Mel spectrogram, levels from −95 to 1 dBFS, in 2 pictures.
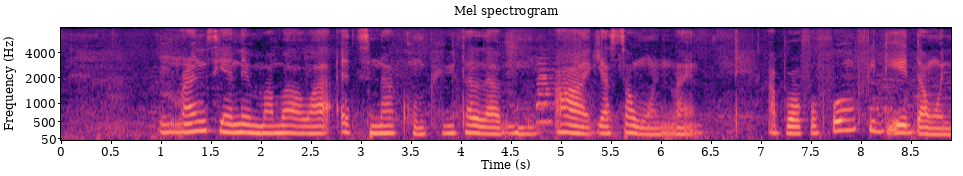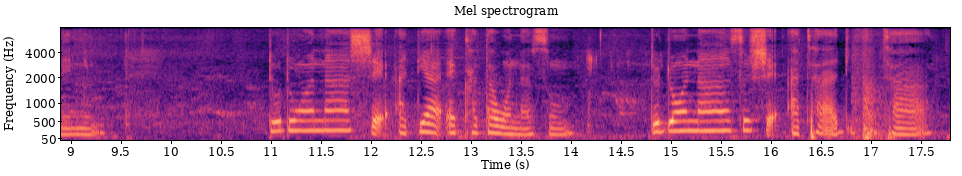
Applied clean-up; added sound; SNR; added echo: none; none; none; none.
